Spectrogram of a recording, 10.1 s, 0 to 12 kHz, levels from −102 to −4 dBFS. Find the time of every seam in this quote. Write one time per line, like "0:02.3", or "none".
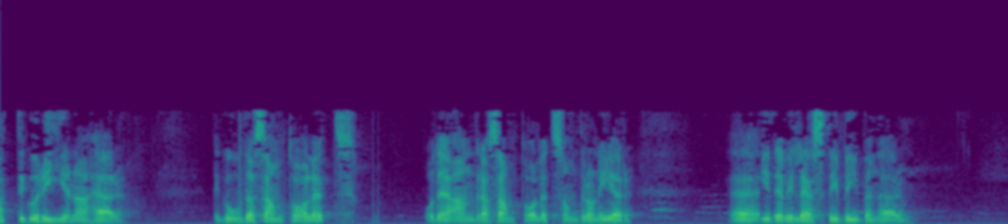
0:07.6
